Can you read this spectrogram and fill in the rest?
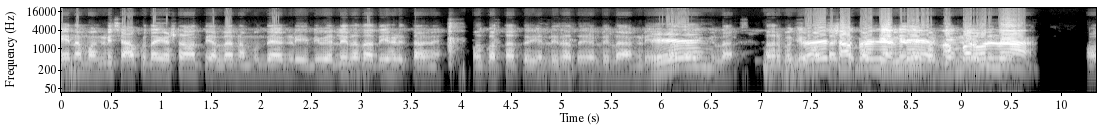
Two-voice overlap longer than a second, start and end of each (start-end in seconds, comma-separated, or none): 7.3-9.3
